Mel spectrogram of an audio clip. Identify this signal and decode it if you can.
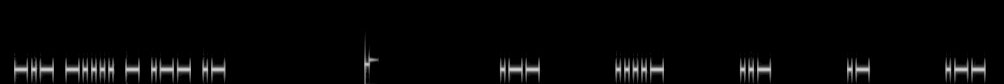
Morse code, heard as a keyed tone, about 28 wpm, spaced as for 14 wpm, 700 Hz. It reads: K6TWA W4UAW
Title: USA Call Signs - 5 Characters - 6x Character Spacing - 28wpm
